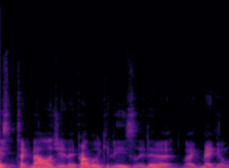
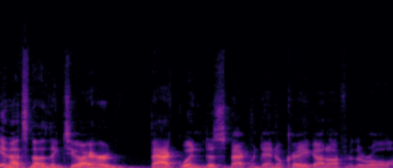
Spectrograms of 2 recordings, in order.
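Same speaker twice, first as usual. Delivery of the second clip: usual speaking voice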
